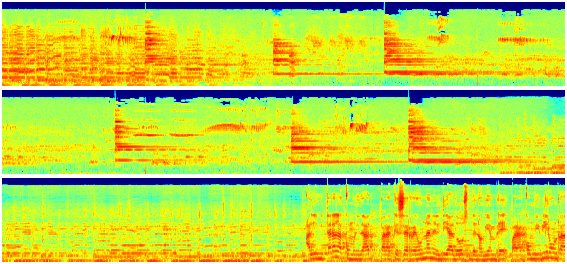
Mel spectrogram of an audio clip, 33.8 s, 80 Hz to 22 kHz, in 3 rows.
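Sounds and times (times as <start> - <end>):
church bell ringing: 0.0 - 12.3, 13.5 - 25.4
chorus of insects chirping: 0.9 - 7.7, 8.3 - 13.6, 14.2 - 28.4
speech: 29.1 - 33.7.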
